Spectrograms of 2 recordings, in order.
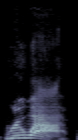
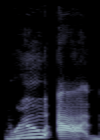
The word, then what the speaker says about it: ruah: What the Israelites did in this case, when it talks about they shouted with a great shout, it's the word ruah in the Hebrew, ruah, ruah.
